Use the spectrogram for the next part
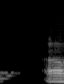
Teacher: इसमें केवल जो हवा होती है वो मुंह से ठीक है मुंह से निकलती है। इसलिए इसको निरनासी कहते हैं।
